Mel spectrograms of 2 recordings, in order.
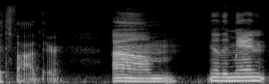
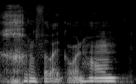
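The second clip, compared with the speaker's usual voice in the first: put-on mutter, quieter; 6 dB quieter than usual. Retelling own words at sixteen while being driven home: imitating muttering under breath. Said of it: "I just said under my breath".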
